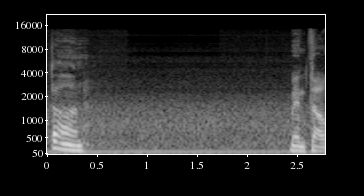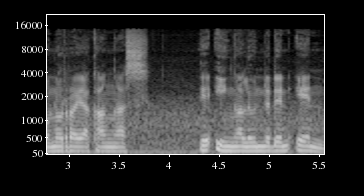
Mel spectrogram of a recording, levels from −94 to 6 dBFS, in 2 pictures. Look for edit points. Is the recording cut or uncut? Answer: uncut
